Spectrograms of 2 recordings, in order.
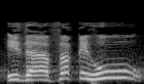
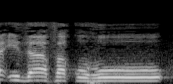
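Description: First: فقهوا drawn out as "faqihu", i after the qaf; kasra option. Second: فقهوا drawn out as "faquhu", u after the qaf; damma option. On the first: Teacher quizzing on the first option, فقهوا said slowly as "faqihu". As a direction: intone فقهوا slowly with a "qi" middle. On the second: Teacher quizzing on the second option, فقهوا said slowly as "faquhu". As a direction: intone فقهوا slowly with a "qu" middle. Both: Shown as a demonstration. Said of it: "الآن يضبط".

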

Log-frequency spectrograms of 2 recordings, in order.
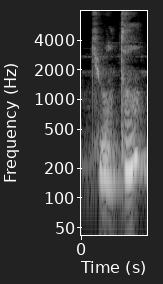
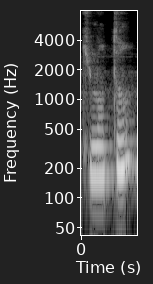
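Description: First: Whisper. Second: Said in the usual way. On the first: Acted. Repeated call, now whispered.

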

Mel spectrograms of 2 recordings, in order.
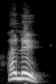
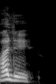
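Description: First: Allez crié très fort et plus haut; cri de colère. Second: Plus fort, ordre sec; chasse-le. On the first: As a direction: tape du pied et hurle Allez. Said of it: "Elle frappait du pied dans sa colère". (Allez hurlé en tapant du pied) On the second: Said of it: "en répétant". (ordre sec) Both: Acted.

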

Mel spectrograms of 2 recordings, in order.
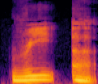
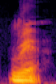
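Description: First: Re-a said as "REE-uh", two syllables; two separate syllables. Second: Re squashed into a single "rya" syllable; merged into one syllable. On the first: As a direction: keep re-a split into ree and uh. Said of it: "两个音节". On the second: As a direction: mimic the learner's error, re as one blurred beat. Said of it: "变成一个音节". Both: Shown as a demonstration.

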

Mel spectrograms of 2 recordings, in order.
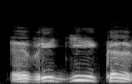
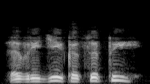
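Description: First: High, drawn-out joyful call; mildly raised, glad exclamation; happy cry. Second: High, rising question; lifted pitch, climbing to the end; tentative question. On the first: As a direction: call out her name happily. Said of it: "щасливо закричав співець". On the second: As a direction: ask in wondering disbelief. Orpheus asks if it is her. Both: A narrator's reading.

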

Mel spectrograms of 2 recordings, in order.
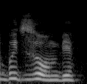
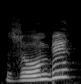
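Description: First: Said in the usual way. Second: Mildly surprised echo question; ЗОМБИ as a puzzled question, rising at the end; удивление. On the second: A narrator's reading. (удивлённый переспрос) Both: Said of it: "удивился тот".

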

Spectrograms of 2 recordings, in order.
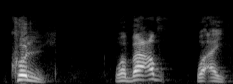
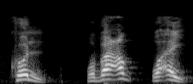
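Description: The two takes are said the same way.

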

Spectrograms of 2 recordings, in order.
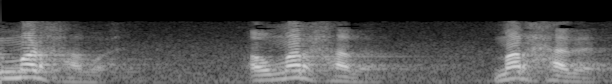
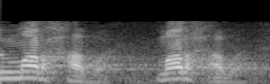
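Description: First: "مرحبا" with a thin, light r and fronted vowels, like merħeba; light woman's r. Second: "مرحبا" with a thick, emphatic r and a dark, open a; heavy man's r. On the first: Teacher demonstrating how women say "مرحبا", with a light r. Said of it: "المرأة تقول". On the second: Teacher demonstrating how men say "مرحبا", with a heavy r. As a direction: say "مرحبا" with the r full and heavy, as a man would. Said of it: "إذا أردت تقول مثلًا، تقول". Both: Shown as a demonstration.

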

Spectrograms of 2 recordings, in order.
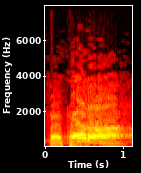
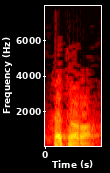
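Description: First: فترى slow, ف set apart and ترى pushed; push after fa. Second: فترى quick, run together as one root; wrong stress. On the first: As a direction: lean on the ت and draw out ترى in فترى. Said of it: "قل". (نطق فترى ببطء مع دفع التاء) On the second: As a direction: say فترى short, weight on the ف. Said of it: "يلتبس أنها من الفتور". (نطق فترى ككلمة واحدة من الفتور) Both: Shown as a demonstration.

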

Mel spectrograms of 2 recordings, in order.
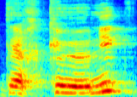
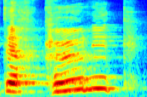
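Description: First: Loud, slow German cry; rising shout of Der König; exclaiming. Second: Much louder and higher triumphant yell; full shout. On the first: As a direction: call out the king pin proudly. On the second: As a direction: bellow it as the king falls. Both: A narrator's reading. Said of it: "s'écriait".

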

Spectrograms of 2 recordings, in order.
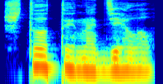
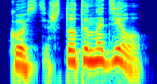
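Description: First: Slow, hushed despairing question; helpless dismay. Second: High, anguished question; alarmed reproach. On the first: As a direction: ask it softly and slowly, stunned. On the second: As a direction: cry it out high in dismay. Ната reproaches Костя in alarm. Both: Acted.

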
